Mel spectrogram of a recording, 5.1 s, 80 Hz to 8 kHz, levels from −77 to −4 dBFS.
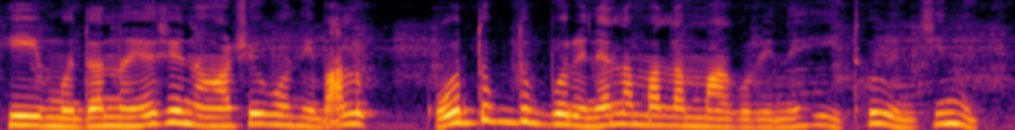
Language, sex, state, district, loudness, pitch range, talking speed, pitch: Chakma, female, Tripura, Dhalai, -18 LUFS, 190-235 Hz, 200 wpm, 210 Hz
